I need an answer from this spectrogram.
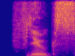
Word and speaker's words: Fuchs: I was like, "Jason Fuchs." I'm going to guess is how you pronounce that name.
